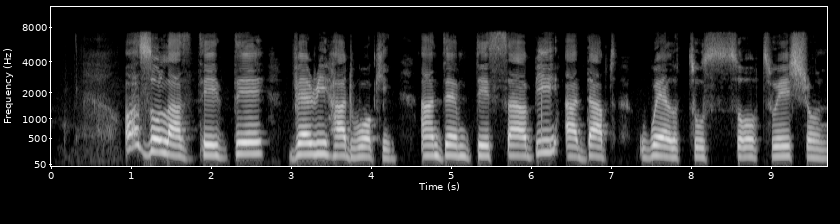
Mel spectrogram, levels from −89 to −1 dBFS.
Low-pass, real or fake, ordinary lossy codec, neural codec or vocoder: 7.2 kHz; real; none; none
